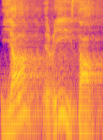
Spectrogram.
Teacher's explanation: یا کھڑا زبر قائم مقام الف مدہ کی، اس کو ایک الف کے برابر کھینچ کے پڑھیں گے۔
